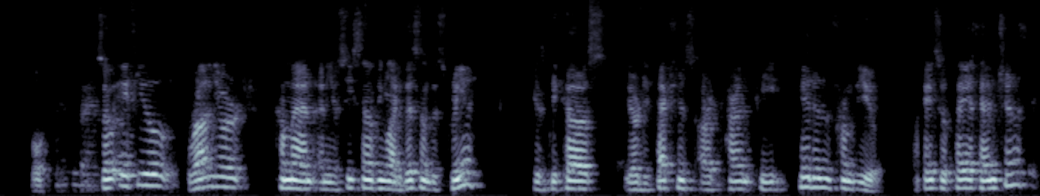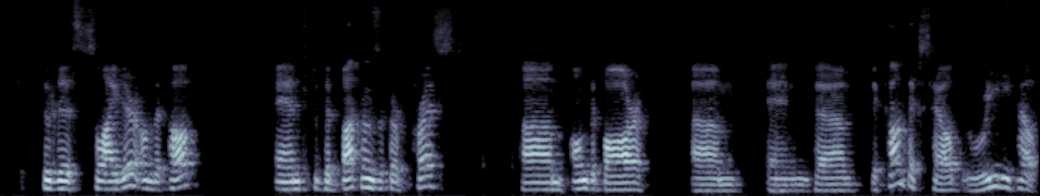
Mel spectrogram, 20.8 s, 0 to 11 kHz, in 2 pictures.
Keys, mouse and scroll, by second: 1.8-2.1 drag, 2.2-3.6 scroll down 1, 3.6 click, 9.8 click, 10.9 click.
